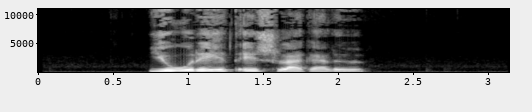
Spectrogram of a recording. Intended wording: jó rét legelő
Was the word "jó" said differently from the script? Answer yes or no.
no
